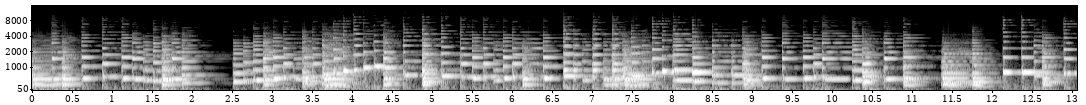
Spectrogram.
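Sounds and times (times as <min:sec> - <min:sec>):
virtual instrument piano: 0:00.0 - 0:13.0.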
